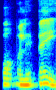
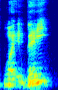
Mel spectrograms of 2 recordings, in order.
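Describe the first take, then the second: First: Said in the usual way. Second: "What it be" with the words run into one; "What it be" said as a single merged word, ending on a rise; run-together words. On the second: Shown as a demonstration. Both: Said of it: "He seems to concatenate things".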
